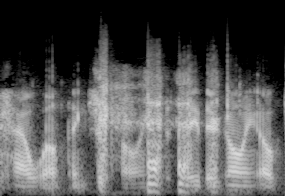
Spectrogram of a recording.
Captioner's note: laughing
